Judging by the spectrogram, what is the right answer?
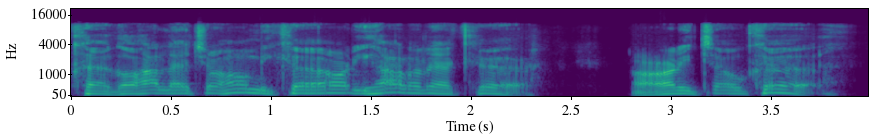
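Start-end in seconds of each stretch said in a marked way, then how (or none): none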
